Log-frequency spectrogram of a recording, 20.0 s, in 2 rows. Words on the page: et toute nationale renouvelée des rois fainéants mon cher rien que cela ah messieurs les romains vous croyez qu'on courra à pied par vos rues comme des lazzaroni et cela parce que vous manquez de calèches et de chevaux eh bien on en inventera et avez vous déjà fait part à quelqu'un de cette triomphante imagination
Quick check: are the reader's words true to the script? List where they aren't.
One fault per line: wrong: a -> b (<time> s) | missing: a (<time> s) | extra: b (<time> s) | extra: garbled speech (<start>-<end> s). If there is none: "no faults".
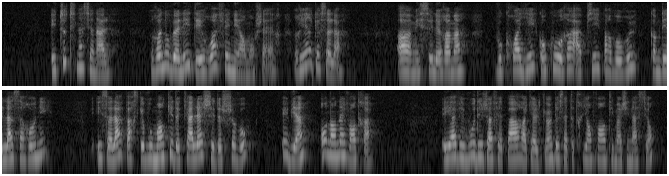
no faults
